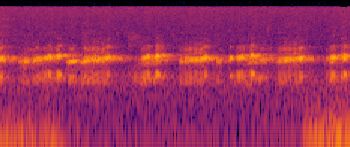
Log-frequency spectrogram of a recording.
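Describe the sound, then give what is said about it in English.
Frogs croak in a continuous chorus of rapid, rasping, fairly high-pitched pulses, with a rumbling low noise at the start and end. “where are the frogs? There they are.”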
